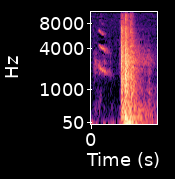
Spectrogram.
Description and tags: A heavy front door being closed.
closed, closing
